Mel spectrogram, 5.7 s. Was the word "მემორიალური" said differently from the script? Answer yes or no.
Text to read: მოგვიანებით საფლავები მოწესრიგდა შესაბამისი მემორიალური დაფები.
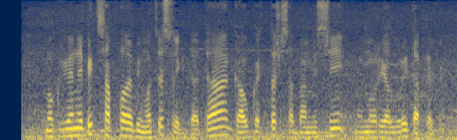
no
